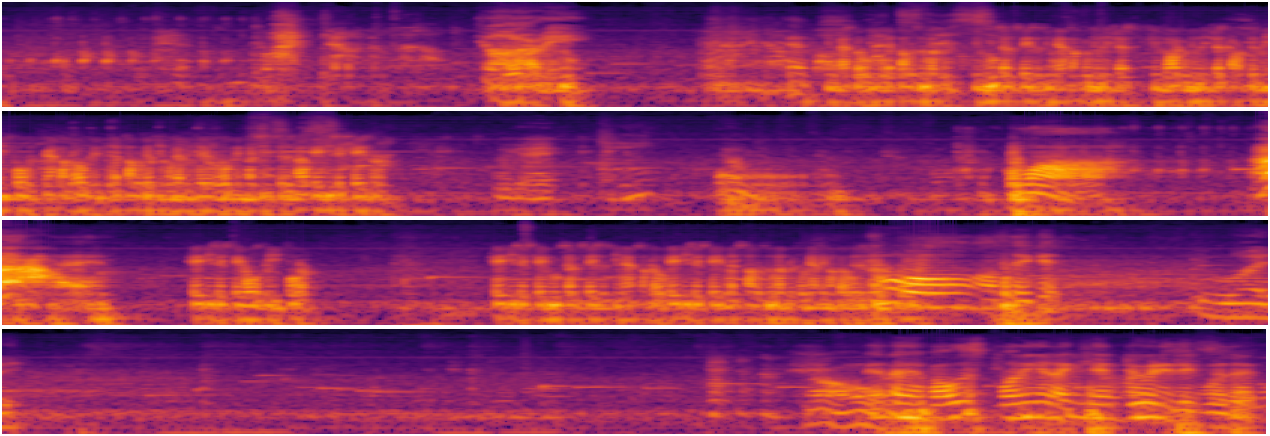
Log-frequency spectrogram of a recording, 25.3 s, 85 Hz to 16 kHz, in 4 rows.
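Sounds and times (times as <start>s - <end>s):
typing on a Perkins braille keyboard: 0.0s - 1.3s, 11.9s - 12.6s
quiet whispering: 0.6s - 2.3s
speech: 2.4s - 3.0s, 4.0s - 10.1s, 11.4s - 12.0s, 13.0s - 14.3s, 15.1s - 18.1s, 18.8s - 19.2s, 23.0s - 25.2s.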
